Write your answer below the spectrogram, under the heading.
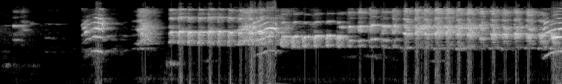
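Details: After a few short high chips, an olive-backed sunbird launches into a sustained, shrill chattering run. The fast notes are repeated more than twice a second in the long 'ngekek' style and carry on to the end.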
